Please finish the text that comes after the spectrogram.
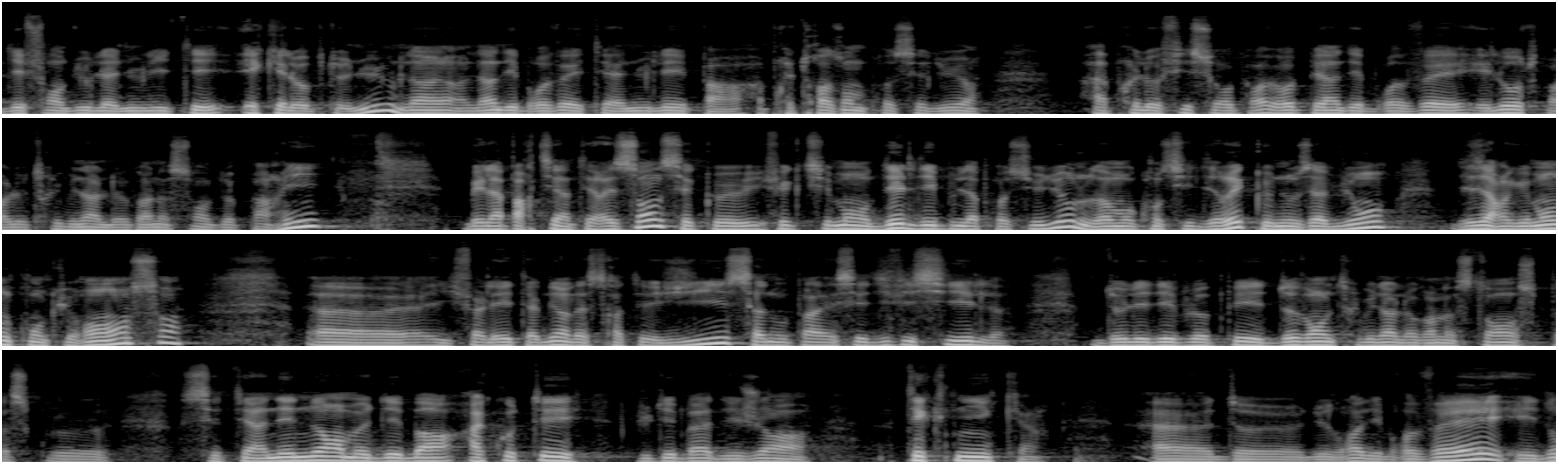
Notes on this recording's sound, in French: Cet épisode a été enregistré en marge du colloque « 30 ans d'influence en droit de la propriété industrielle », tenu le 5 octobre 2023 à Paris.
